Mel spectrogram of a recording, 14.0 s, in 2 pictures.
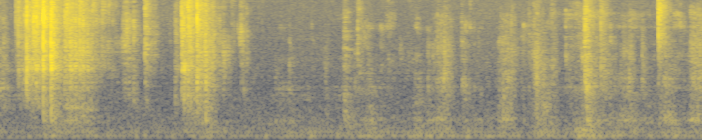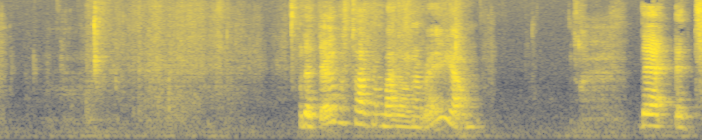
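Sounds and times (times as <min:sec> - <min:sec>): taco shell crunching: 0:00.0 - 0:08.4
chewing with crackles: 0:00.0 - 0:08.5.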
